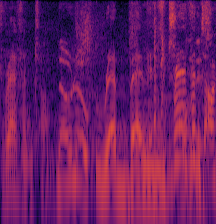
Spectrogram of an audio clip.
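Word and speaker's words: Reventón: time no I know it's spelt with a V but it's pronounced with a B why I don't know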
